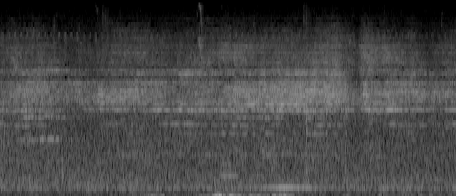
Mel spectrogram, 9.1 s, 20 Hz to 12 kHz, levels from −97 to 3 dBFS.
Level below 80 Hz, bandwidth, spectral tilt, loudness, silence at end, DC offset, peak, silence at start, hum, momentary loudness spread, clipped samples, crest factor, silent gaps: -64 dBFS; 11 kHz; -2.5 dB/octave; -41 LUFS; 0 s; under 0.1%; -26 dBFS; 0 s; none; 8 LU; under 0.1%; 18 dB; none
